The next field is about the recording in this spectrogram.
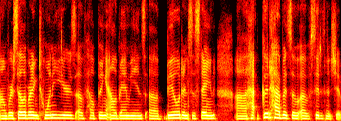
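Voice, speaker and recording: A woman with a Southern US accent, medium in pitch and dark and mellow in tone, monotone and flat, at a moderate pace against a quiet background. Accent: US South. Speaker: civic program coordinator. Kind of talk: panel presentation.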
